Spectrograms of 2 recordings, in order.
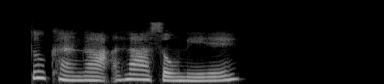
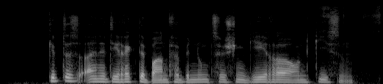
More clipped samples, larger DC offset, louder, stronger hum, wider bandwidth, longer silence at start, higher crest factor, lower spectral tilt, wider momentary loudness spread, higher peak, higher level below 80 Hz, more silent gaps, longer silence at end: neither; neither; first, -26 LUFS vs -32 LUFS; neither; second, 7.4 kHz vs 16 kHz; second, 0.3 s vs 0.5 s; second, 14 dB vs 20 dB; about the same, -6 dB/octave vs -6.5 dB/octave; second, 5 LU vs 8 LU; about the same, -12 dBFS vs -12 dBFS; second, -68 dBFS vs -62 dBFS; neither; first, 1.45 s vs 0 s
